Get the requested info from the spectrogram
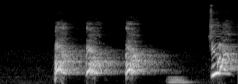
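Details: Pet dogs quarrelling at night: three quick, harsh barks in a row, a short low grumble, then one more bark, while a woman tells them to be quiet.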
